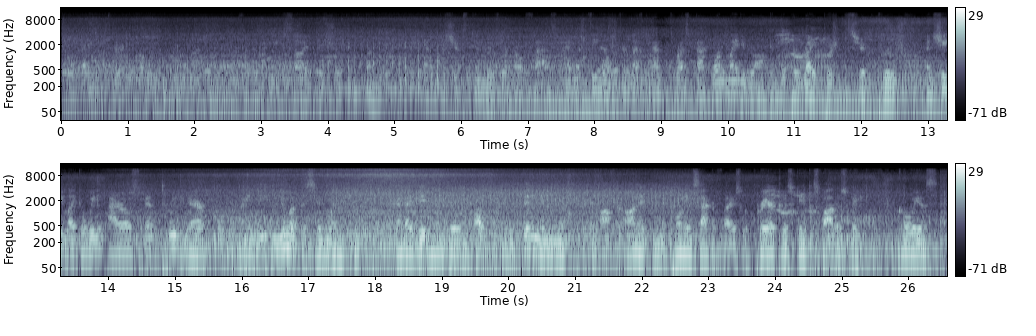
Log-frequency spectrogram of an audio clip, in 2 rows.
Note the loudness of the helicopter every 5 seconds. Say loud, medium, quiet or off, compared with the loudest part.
medium, medium, medium, loud, loud, loud.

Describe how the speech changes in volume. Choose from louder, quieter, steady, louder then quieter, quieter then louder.
louder.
